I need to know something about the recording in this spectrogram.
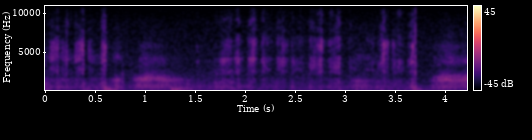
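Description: Hand wood-carving tool cutting fur texture into a carved wooden animal figure: a rapid series of faint, short, scratchy cuts coming in several quick runs.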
